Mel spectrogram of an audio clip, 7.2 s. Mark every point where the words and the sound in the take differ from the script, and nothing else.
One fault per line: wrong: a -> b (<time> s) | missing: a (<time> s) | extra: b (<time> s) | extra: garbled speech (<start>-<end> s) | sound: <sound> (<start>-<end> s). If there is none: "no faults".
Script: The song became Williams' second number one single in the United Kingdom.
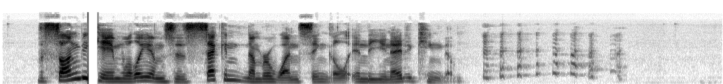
sound: dropout (0.9-1.0 s)
sound: laugh (4.8-6.3 s)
